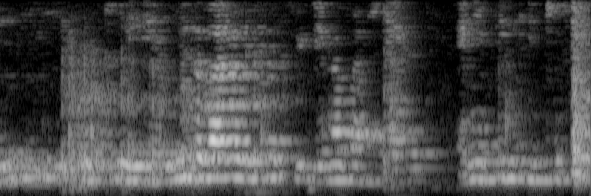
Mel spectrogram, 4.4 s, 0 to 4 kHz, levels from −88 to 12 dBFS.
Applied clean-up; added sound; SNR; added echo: classical method WPE with log-MMSE.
